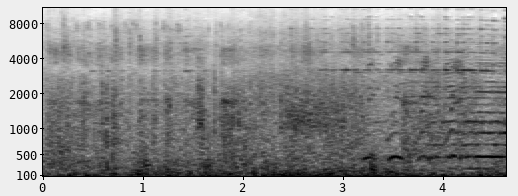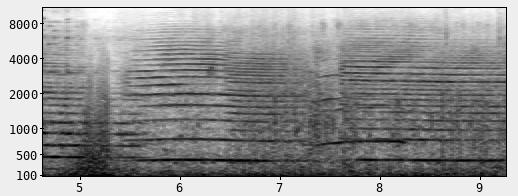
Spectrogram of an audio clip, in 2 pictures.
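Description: Bike tyres rumble and rattle over a bumpy dirt track.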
